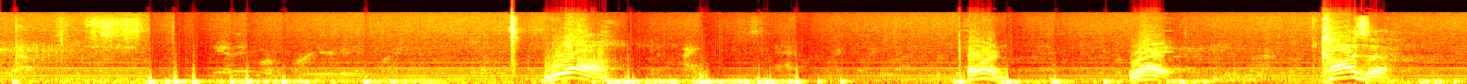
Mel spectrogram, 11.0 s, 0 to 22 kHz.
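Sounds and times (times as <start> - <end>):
low thumps: 0.0 - 9.3
electrical hum: 0.0 - 11.0
faint voices: 1.6 - 11.0.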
